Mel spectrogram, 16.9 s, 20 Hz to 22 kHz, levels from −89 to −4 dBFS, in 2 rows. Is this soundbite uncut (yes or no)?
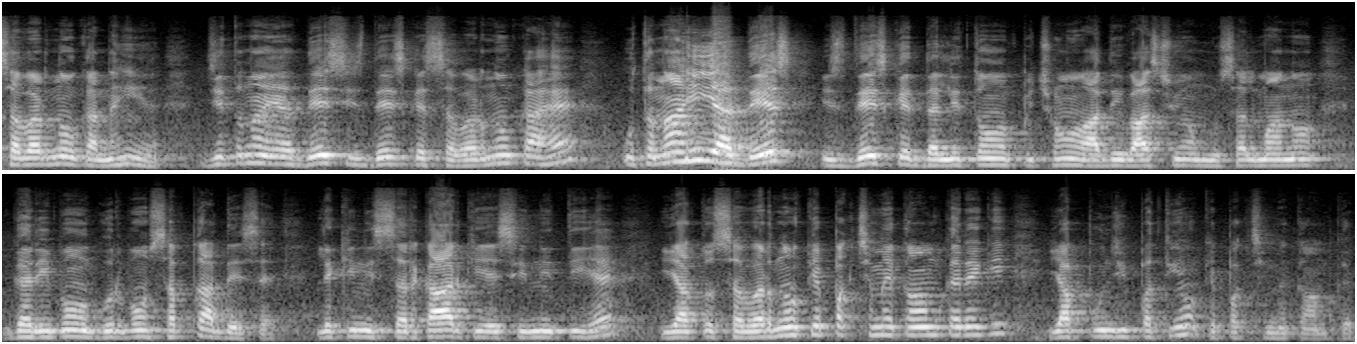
yes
